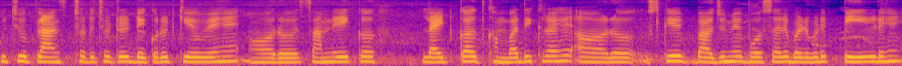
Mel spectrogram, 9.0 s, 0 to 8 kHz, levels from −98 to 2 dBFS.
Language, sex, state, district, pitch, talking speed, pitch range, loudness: Hindi, female, Punjab, Fazilka, 215 Hz, 175 wpm, 205-225 Hz, -17 LUFS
